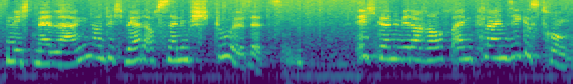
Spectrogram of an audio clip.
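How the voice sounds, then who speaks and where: Haughty, scheming senator, highish voice. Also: female voice, sing-song, moderate pace, fairly bright tone, heavily acted. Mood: smug, gloating. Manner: smug, condescending, formal. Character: scheming, haughty, power-hungry female senator. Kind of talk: retro sci-fi radio play acting. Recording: slightly distant, crackly vintage record.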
